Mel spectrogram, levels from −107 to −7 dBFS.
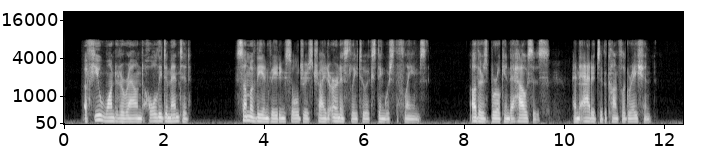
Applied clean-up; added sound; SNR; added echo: neural diffusion model UNIVERSE++.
